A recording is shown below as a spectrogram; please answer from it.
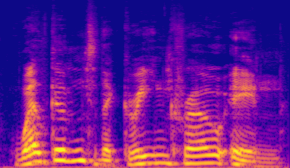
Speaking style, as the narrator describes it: shouted from the floor

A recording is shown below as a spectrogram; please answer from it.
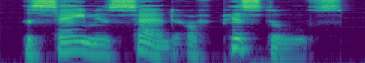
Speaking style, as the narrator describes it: the other retorted calmly

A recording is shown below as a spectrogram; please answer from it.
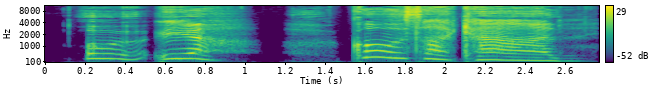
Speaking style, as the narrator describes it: said, still yawning

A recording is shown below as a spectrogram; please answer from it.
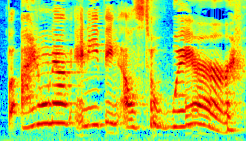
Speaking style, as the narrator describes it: I whined back

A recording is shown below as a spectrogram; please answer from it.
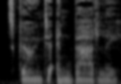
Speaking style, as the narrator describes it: John whispered, frowning

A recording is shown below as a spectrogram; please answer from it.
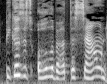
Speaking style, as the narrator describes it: exclaimed Sticky

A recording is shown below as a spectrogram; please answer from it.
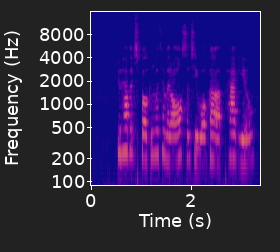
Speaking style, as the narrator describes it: Mace asked

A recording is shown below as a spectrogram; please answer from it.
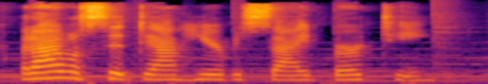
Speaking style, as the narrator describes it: Nell answered with a sigh

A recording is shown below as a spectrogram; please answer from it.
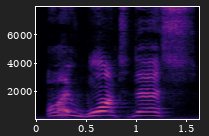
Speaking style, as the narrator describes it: He roared

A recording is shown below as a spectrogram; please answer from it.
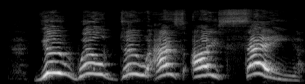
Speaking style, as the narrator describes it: shouted Miss Bossy

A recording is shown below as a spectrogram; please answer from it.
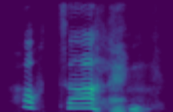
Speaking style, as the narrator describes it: he sighed against the hot flesh of Crowley's throat

